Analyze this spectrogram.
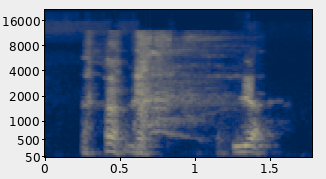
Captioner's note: laughing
